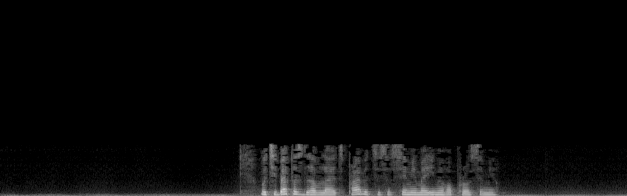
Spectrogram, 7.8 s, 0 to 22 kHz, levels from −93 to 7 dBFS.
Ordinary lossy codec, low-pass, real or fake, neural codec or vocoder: MP3, 24 kbps; 7.2 kHz; fake; codec, 16 kHz, 0.4 kbps, LongCat-Audio-Codec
